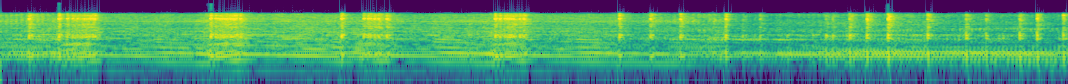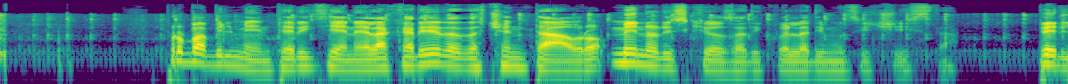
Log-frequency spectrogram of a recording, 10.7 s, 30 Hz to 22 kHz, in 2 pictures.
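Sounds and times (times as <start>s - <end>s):
small racing motorcycle engine revving: 0.0s - 6.2s
speech: 6.2s - 10.6s.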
